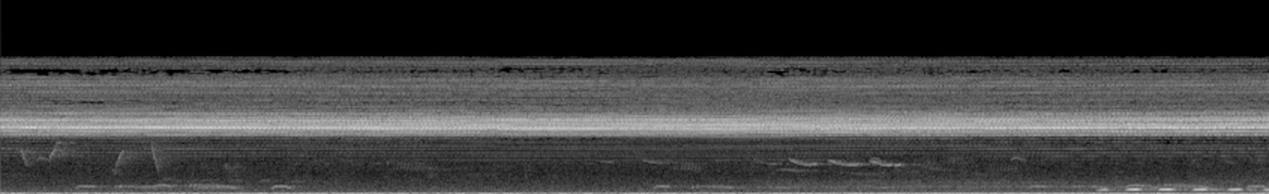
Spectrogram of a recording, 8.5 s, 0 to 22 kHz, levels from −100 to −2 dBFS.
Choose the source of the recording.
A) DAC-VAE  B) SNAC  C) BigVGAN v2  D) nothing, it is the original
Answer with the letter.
D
